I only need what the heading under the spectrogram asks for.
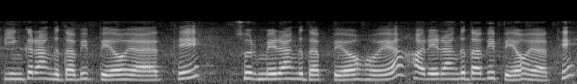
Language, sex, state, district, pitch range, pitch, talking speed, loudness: Punjabi, female, Punjab, Pathankot, 220-265 Hz, 250 Hz, 210 wpm, -14 LUFS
